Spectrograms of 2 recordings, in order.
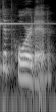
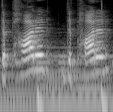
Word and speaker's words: deported: For the pronunciation of the word deported, we're going to concentrate on the middle of the word. There's that pour. Don't say pa. Don't say departed, not correct, and that sounds very odd.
